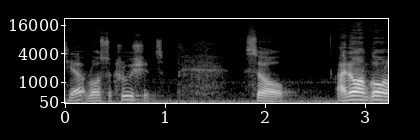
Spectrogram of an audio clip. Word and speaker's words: Rosicrucians: The money was traced back to the Rosy Cross and the Rosicrucians, if I'm pronouncing that. Rosicrucians, yep. Rosicrucians.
